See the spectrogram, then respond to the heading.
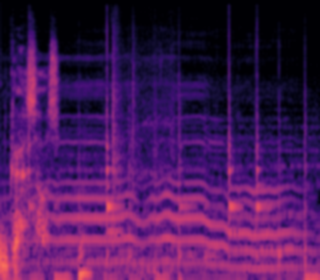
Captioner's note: claps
